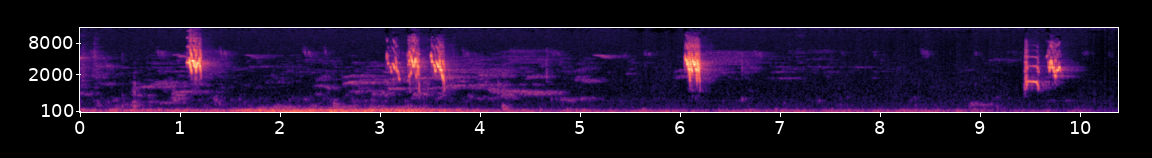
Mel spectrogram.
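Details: Budgerigar giving a few short, sharp chirps spaced irregularly over several seconds, some doubled, against a low background rumble that fades midway.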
